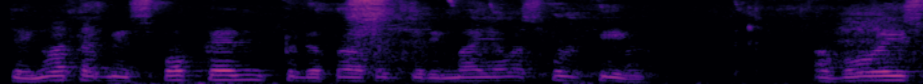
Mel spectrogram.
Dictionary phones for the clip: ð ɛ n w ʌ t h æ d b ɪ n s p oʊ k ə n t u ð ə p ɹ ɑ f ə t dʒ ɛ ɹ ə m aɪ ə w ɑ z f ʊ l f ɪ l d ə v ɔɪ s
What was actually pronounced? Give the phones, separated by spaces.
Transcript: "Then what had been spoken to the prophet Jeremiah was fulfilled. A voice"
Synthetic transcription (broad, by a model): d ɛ n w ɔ t h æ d b ɪ n s p oʊ k ə n t u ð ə p ɹ ɑ f ə t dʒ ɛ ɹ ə m aɪ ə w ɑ s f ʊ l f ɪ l ə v ɔɪ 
